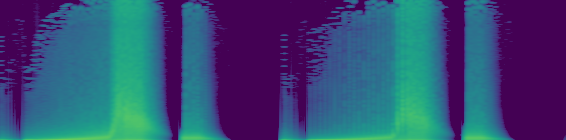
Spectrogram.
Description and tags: an output from a home made pure data bass generator patch
bass, loop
